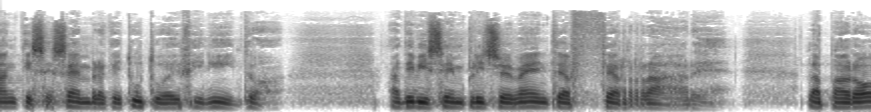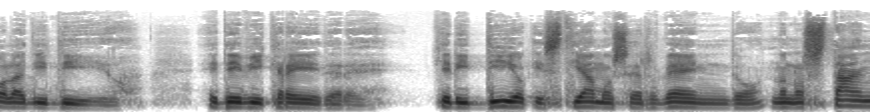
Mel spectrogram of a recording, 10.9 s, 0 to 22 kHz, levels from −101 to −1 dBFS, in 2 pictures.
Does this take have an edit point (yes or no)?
no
